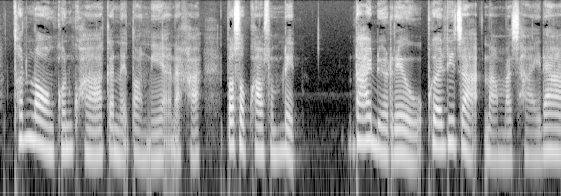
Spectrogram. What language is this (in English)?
Thai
